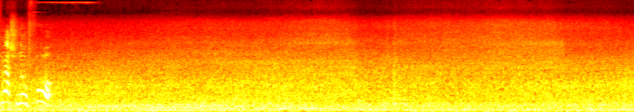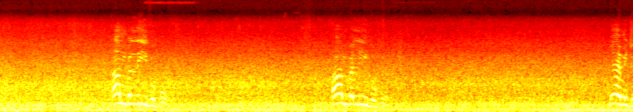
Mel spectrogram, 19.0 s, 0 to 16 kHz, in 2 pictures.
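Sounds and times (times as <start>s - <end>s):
road traffic rumble: 0.0s - 19.0s.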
